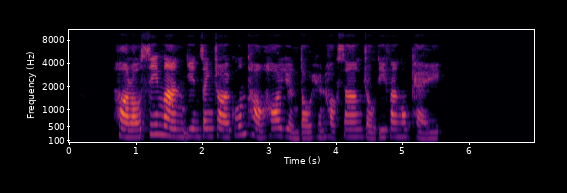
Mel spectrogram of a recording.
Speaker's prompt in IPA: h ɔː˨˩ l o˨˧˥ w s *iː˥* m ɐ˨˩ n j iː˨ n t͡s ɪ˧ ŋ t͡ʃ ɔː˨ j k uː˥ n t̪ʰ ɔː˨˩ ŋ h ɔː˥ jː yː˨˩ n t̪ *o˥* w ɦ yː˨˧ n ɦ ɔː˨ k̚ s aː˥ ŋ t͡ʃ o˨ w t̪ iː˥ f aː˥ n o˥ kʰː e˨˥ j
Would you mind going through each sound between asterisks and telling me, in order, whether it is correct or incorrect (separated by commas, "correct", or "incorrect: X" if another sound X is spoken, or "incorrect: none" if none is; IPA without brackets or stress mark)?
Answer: correct, incorrect: o˨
